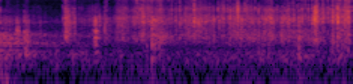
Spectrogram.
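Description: A sheet of paper crinkles and rustles, a steady run of soft crackling with a few sharper snaps scattered through it, quiet and with no voices.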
